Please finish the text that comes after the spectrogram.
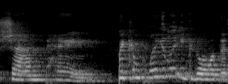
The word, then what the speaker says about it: champagne: from champagne in France it's pronounced from two syllables champagne champagne for example would you like some champagne I love drinking champagne let's have a glass of champagne together champagne it's not Chum Park net or chub Parkman and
